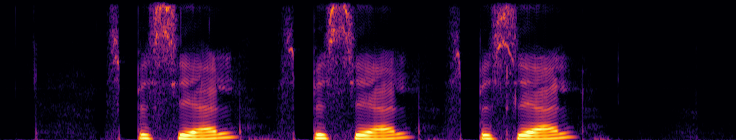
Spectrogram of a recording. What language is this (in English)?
Norwegian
